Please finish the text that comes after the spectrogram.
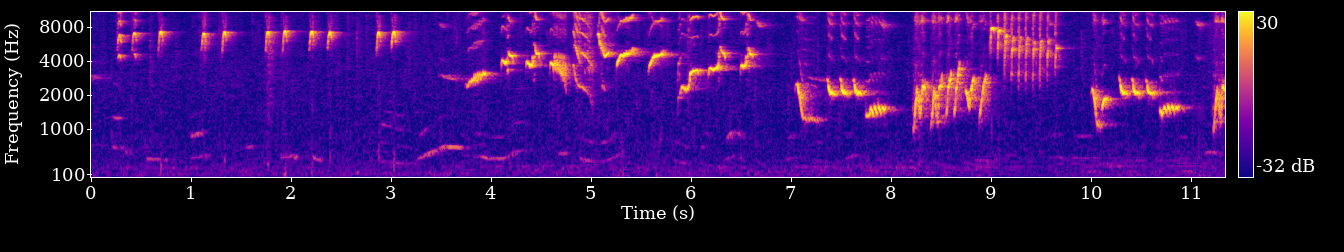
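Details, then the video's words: White-rumped shama from Indonesia, a master-training recording with rich fill-in material and full 'tembakan' bursts: fast chopped high notes, then looping whistled phrases and buzzy trills, varied and loud, with short pauses between bursts. "MASTERAN MURAI BATU ISIAN MEWAH MATERI FULL TEMBAKAN KOMPLIT TANPA BATUK BATUK"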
